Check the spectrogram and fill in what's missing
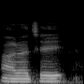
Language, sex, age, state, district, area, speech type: Bengali, male, 18-30, West Bengal, Uttar Dinajpur, urban, spontaneous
